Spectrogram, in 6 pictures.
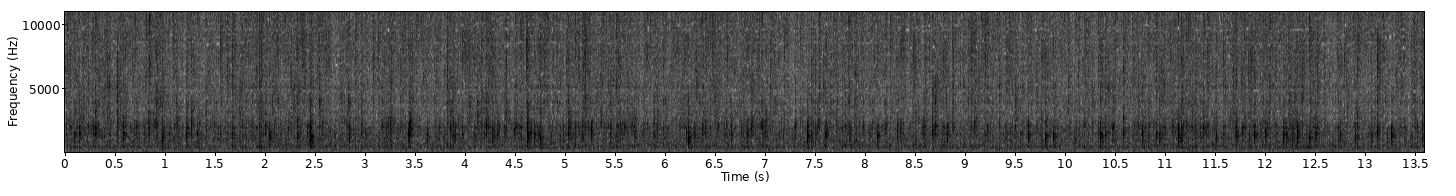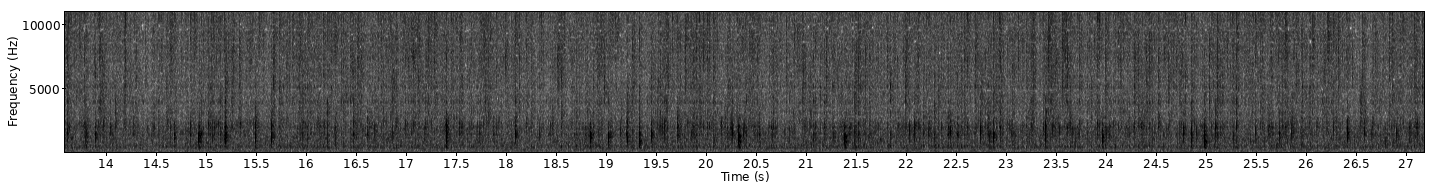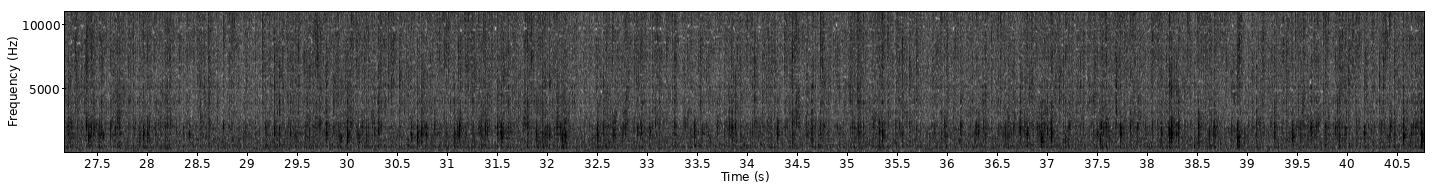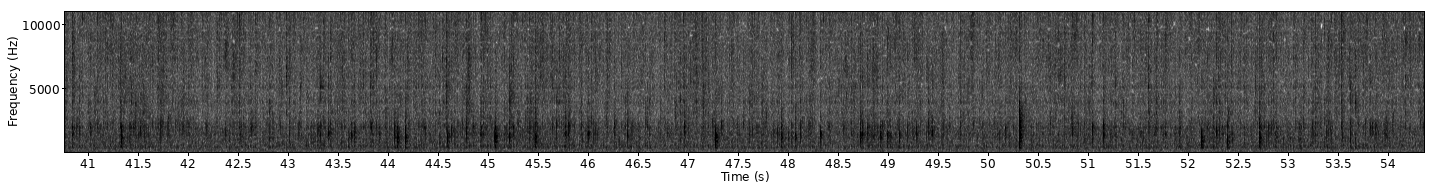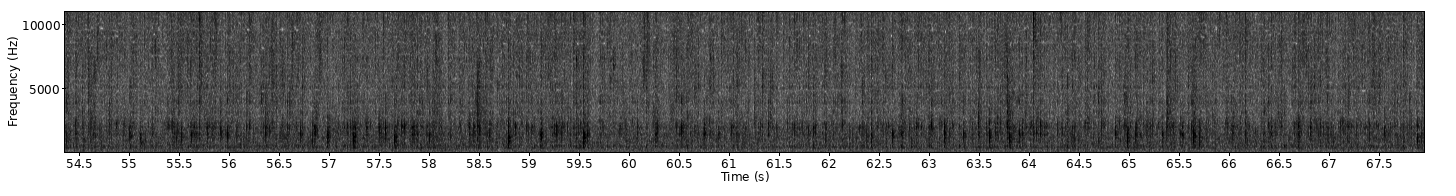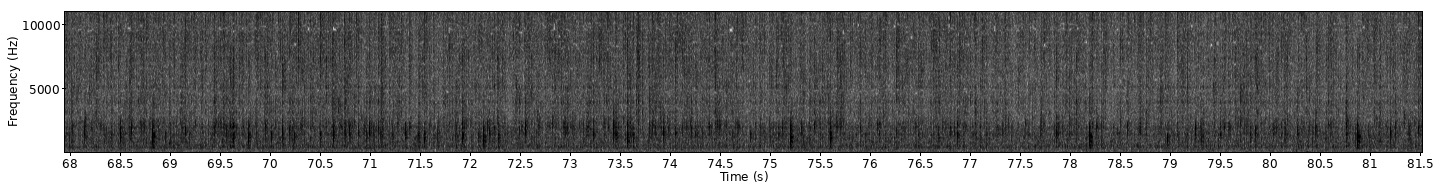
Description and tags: Water falling on stones in forest
You hear water falling from a metal drain onto stones and plants.
Recorded in a forest in autumn in Ticino (Tessin), Switzerland.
